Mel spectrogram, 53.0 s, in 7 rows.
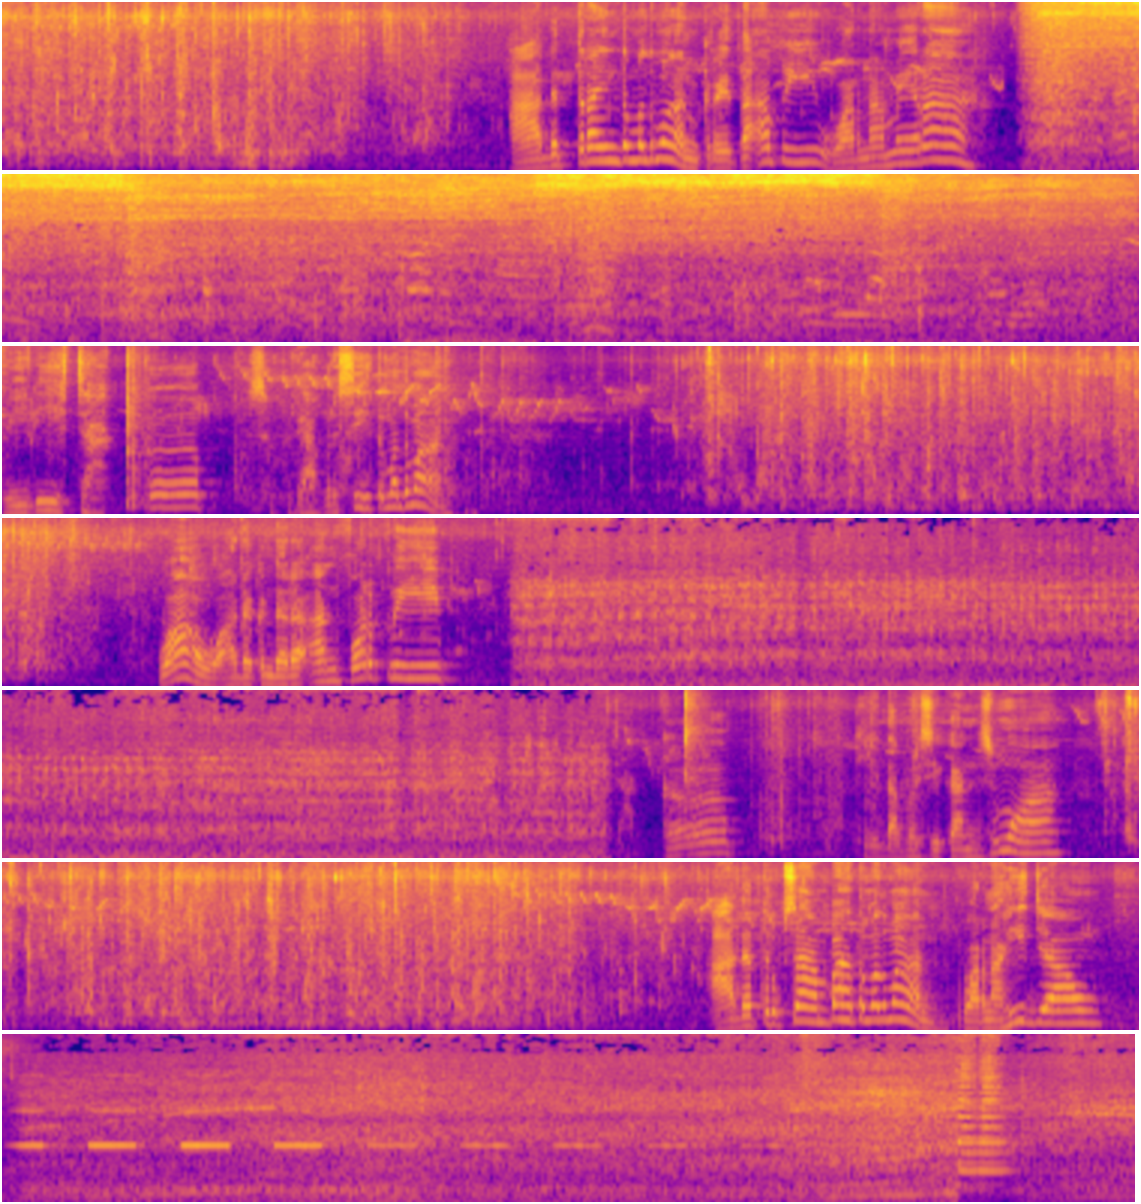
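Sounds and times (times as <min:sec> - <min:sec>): forklift engine running: 0:06.8 - 0:15.2, 0:26.1 - 0:34.4, 0:45.4 - 0:52.9
reversing alarm beeping: 0:45.5 - 0:51.5.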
